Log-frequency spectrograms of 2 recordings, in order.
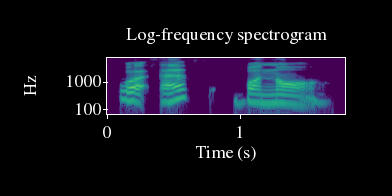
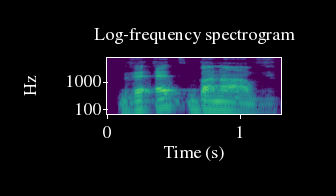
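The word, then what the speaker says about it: וְאֶת בָּנָיו: In modern Hebrew, having adopted the Ashkenazi pronunciation of consonants, except for the Sav, ve'et banav. In Ashkenazim, ve'es banav. All right, wa'eth bano in proper classical Hebrew, wa'eth bano.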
